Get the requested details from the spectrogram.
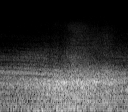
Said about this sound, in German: Und was ich so spannend finde ist, jetzt warten wir mal kurz, bis das Auto hier vorbeigefahren ist.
